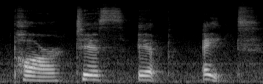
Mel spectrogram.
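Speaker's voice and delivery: "Par, tis, ip, eight" as separate beats, rising in volume to "ip"; syllable split. Shown as a demonstration. Teacher splitting "participate" for pupils. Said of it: "makes it short sound".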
